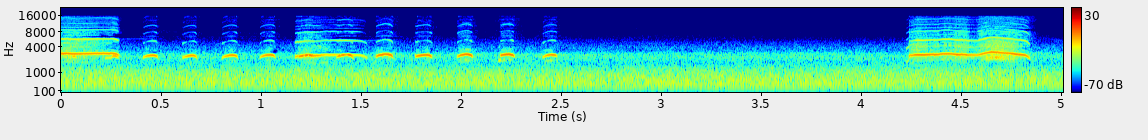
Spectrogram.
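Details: At a nest in Hellgate Canyon, Montana, on an August 2013 morning, hungry Ospreys react as a fish is brought in: a rapid string of about a dozen short whistled chips, then a pause and a loud two-part whistle.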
